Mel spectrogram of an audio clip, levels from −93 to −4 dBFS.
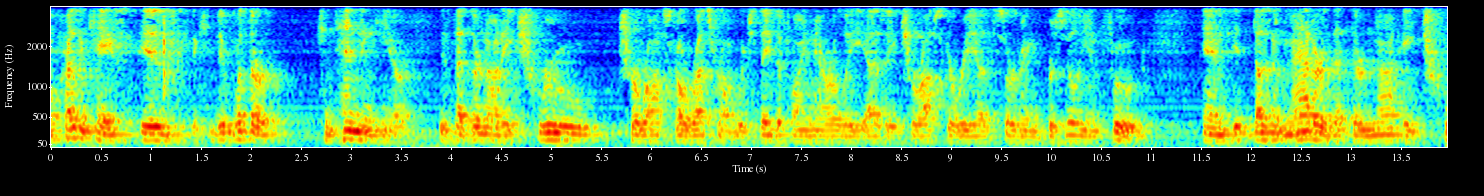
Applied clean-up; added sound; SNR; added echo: none; none; none; reverberation time 1.4 s.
